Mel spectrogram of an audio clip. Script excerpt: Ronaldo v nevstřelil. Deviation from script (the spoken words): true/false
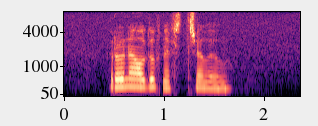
false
